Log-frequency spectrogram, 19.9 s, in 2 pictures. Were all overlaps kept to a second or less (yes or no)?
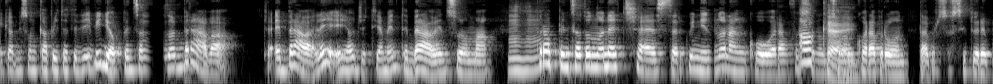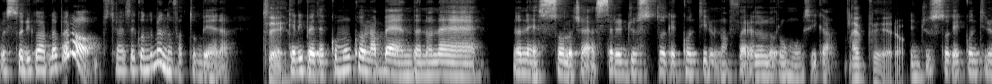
yes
